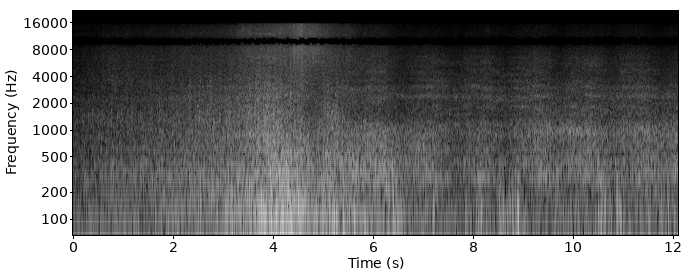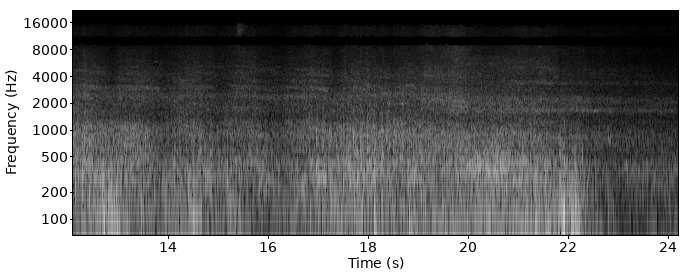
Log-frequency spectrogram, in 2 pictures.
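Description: Train led by Beyer-Garratt steam locomotive 6029 running past at close range, loudest as the locomotive goes by about four seconds in. Its heritage carriages follow with a steady clickety-clack of wheels over rail joints and some wheel squeal. The sound drops suddenly a couple of seconds before the end.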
